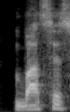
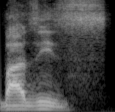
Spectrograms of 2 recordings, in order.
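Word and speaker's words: buses: কিন্তু ভুল বলে থাকি শব্দের শেষে ই এস যুক্ত থাকলে এজ বা এস না হয় উচ্চারণ হবে ইজ আমরা বাস বাস মানে হচ্ছে বাস গাড়ি। এটার প্লুরাল যখন বলব তখন আমরা বাসেস বলি। বাসেস হবে না।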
